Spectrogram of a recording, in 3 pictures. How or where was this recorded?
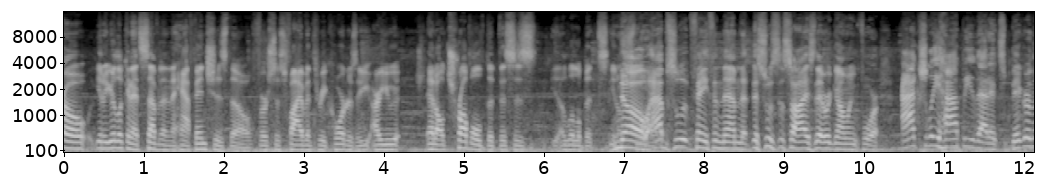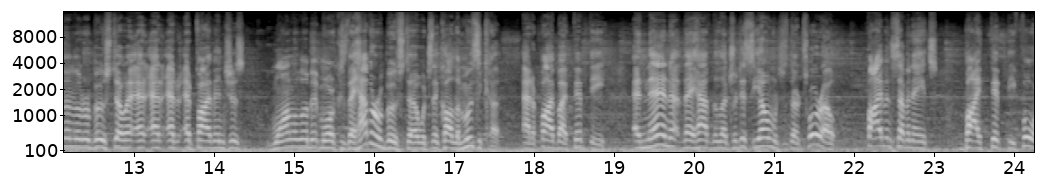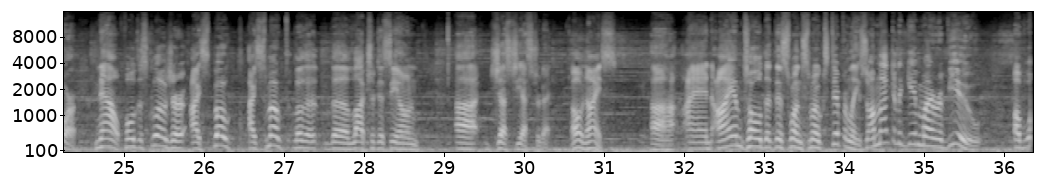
busy venue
